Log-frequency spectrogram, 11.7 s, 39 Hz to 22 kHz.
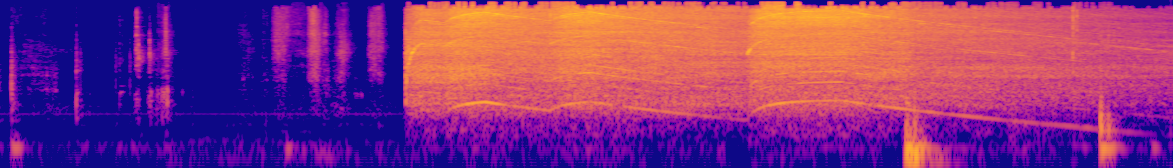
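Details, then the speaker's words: Makita 9911 belt sander (76x457 belt), customer suspected bearings: motor whirs up with a rhythmic slapping about once a second that sags as it runs down; not bearings, a broken belt. "or just not running at all that's not bearings that's just the belt"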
